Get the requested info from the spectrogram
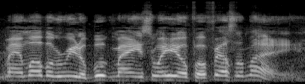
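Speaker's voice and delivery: mock a brother hating in Memphis slang; Memphis hating talk. Memphis man hating on a bookish guy, drawled and mocking. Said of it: "we'll say something like".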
